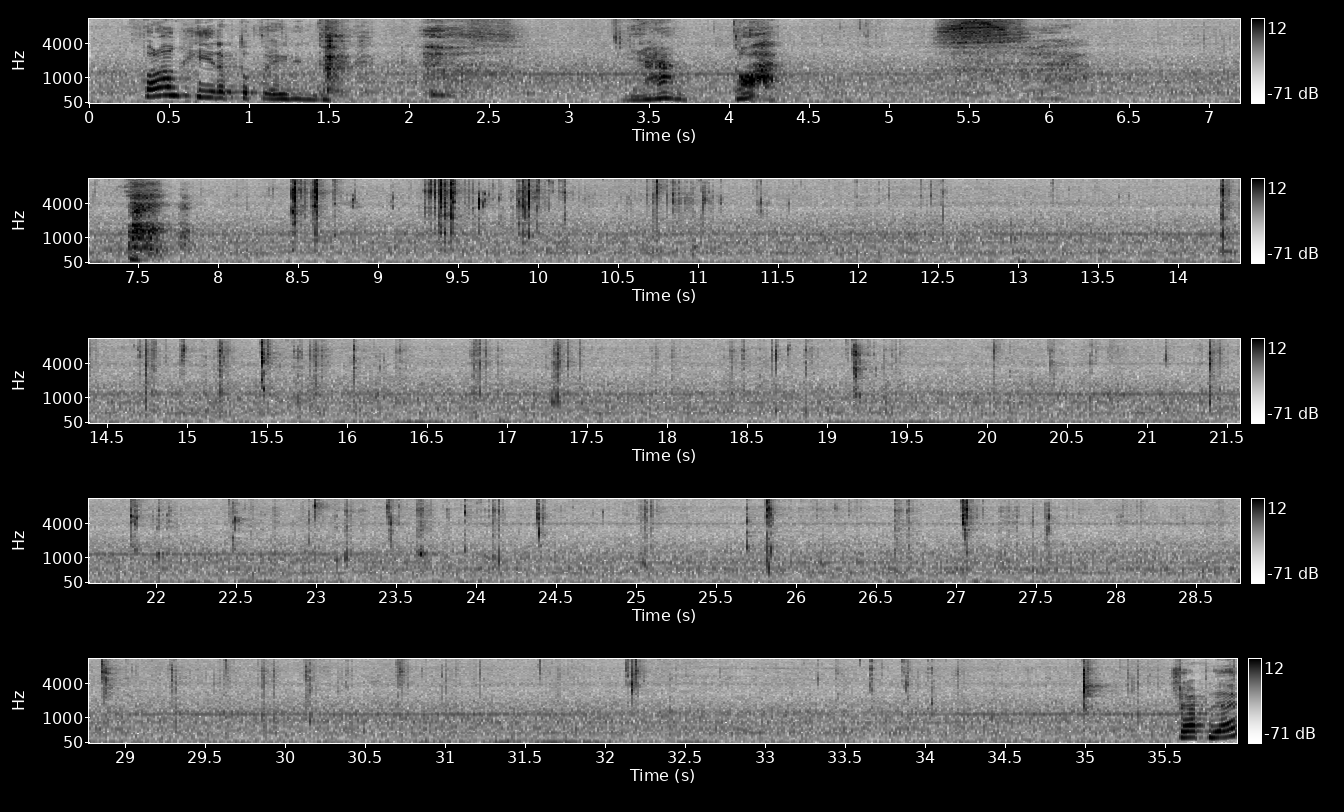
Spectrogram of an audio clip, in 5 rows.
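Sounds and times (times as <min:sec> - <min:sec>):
crunching crispy pork skin: 0:06.9 - 0:35.6.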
